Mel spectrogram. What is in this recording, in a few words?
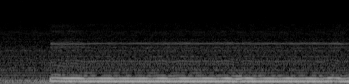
MM, phones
